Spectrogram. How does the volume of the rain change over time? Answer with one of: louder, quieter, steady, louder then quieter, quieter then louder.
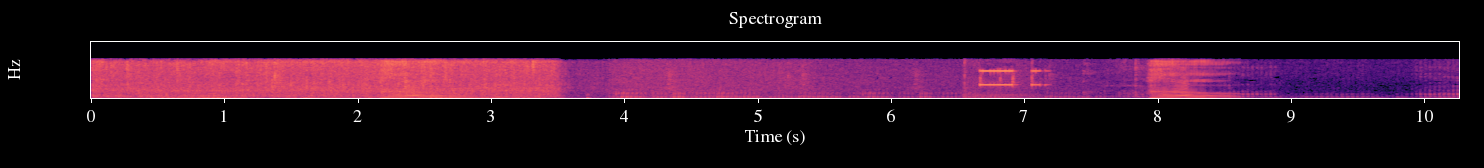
quieter.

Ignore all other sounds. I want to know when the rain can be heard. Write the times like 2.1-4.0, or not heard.
0.0-5.5.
